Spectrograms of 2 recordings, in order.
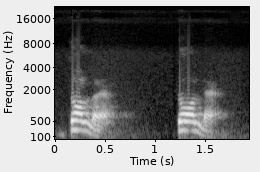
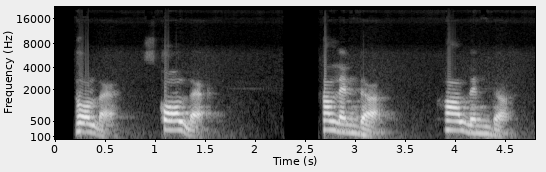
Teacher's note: For instance, if you have dollar, dollar, do is stressed, but la is unstressed. Hence, you have the schwa sound in place of AR. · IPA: /ə/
